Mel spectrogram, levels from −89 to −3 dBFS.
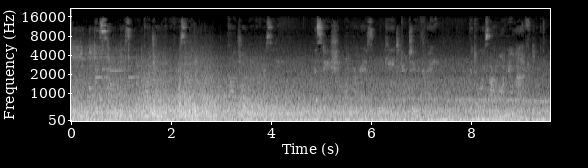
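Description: Sounds here, with compressed frames skipped twice, at 1.47 s and around 4.83 to 4.92 s: each a jump forward of roughly 50 ms.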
